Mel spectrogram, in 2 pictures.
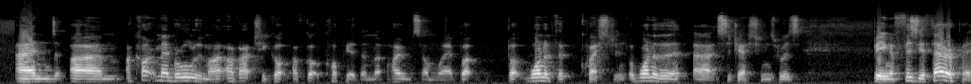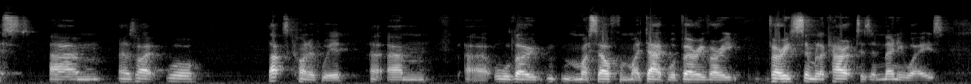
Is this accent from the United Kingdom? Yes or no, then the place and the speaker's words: yes; Epsom, South East England, United Kingdom; moved away; also born or lived in Bristol; grew up in, in Epsom. I was born in Epsom in Surrey.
